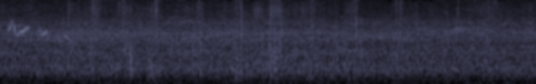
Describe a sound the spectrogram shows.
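A golf club strikes a ball with a crisp click.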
